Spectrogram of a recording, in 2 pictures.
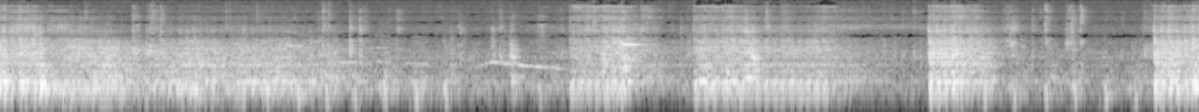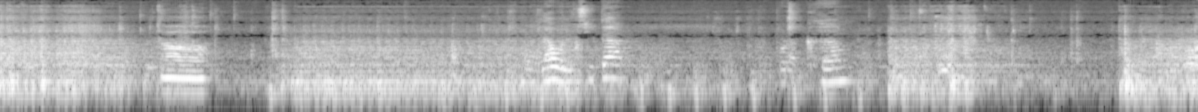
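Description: Video game gunfire and explosions play through a television speaker.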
